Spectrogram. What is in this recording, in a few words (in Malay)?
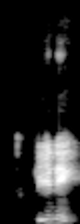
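"klinik", Malay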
